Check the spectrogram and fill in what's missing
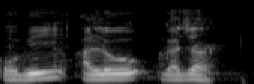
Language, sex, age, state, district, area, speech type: Manipuri, male, 60+, Manipur, Imphal East, rural, spontaneous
